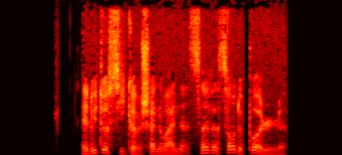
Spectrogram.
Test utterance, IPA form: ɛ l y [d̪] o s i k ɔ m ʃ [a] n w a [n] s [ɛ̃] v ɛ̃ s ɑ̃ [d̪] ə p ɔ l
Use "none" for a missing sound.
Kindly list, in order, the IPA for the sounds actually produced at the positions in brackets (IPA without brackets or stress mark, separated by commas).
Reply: t̪, a, n, ɛ̃, d̪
